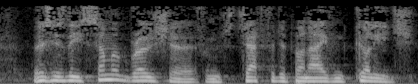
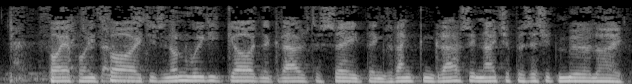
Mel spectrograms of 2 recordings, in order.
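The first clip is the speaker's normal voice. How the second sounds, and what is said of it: Put-on Warwickshire Shakespearean accent. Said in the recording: “an authentic Warwickshire Shakespearean accent ... That's Benny from Crossroads again. ... An authentic Stratford-upon-Avon brogue.”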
